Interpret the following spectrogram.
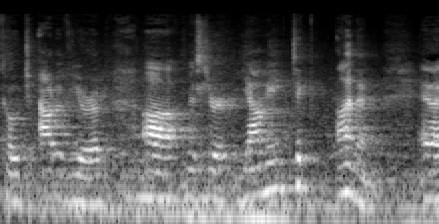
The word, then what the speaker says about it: Jami Tikkamen: Jami Tikkamen.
